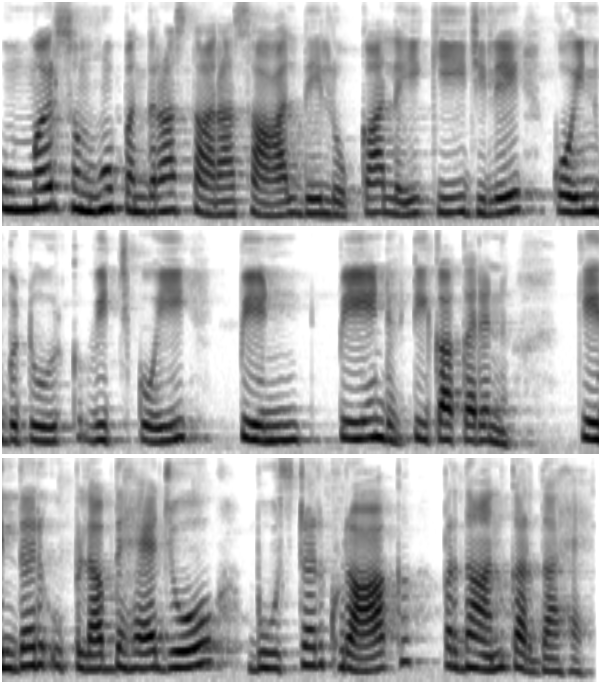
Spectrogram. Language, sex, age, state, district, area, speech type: Punjabi, female, 30-45, Punjab, Amritsar, urban, read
